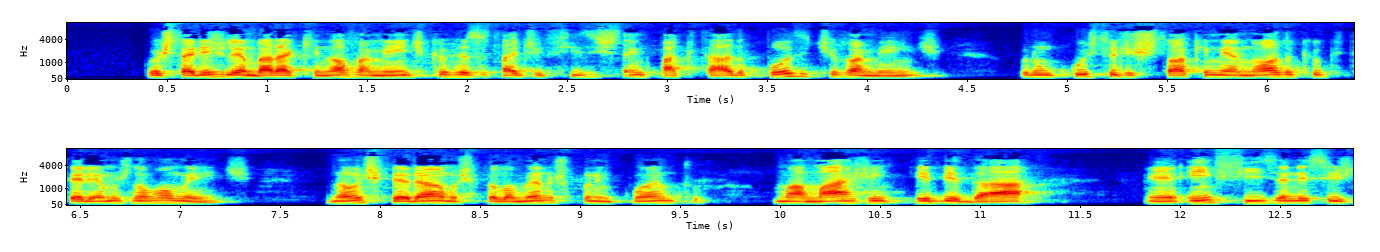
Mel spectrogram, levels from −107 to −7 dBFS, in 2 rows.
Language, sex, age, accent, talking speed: Portuguese, male, 40-59, Brazilian, 175 wpm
